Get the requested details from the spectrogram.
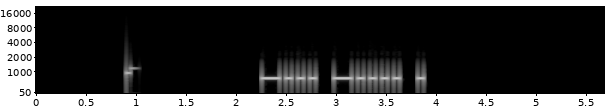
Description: Morse code, heard as a keyed tone, about 20 wpm, 700 Hz. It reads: B6E
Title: All Cut Numbers - 3-Digit 20wpm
